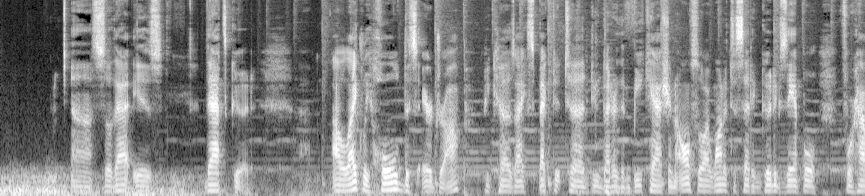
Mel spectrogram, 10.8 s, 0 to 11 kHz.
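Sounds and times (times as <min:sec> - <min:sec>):
thunder rumbling during a thunderstorm: 0:00.0 - 0:05.9
speech: 0:00.9 - 0:10.8.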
